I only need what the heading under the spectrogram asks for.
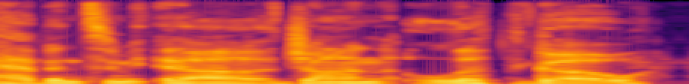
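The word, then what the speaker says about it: Lithgow: Uh, John Lithgo, not Litho. I learned that this year. Yeah. Yeah. It's It's been very troubling. It's always been John Lithgo.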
